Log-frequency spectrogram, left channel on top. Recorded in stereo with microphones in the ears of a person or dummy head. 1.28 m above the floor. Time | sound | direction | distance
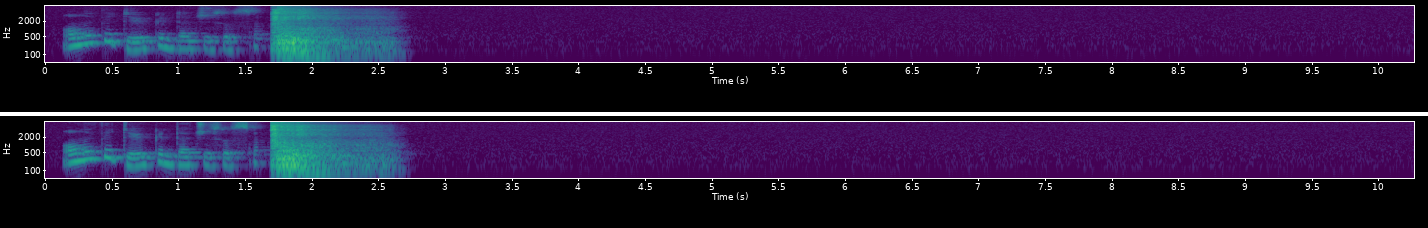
0.1 | a woman speaking | 20° right (ahead or behind) | 1.2 m
1.7 | an explosion | 70° right (ahead or behind) | 3.5 m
